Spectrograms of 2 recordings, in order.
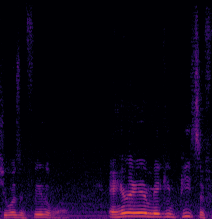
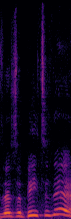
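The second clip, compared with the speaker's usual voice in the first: loud, high, put-on Italian accent; 8 semitones higher, 7 dB louder than usual. Retelling what the man who brought the sandwich said, in a put-on Italian accent. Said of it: "he's giving me this Italian accent".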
